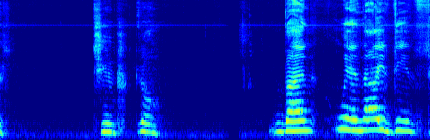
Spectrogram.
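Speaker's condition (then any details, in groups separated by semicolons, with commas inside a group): Cerebral palsy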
